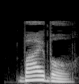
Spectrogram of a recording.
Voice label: "Bible", English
